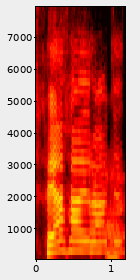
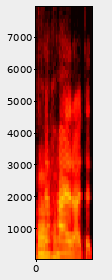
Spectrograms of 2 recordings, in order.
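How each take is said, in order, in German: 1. Die zweite Silbe ist nicht betont. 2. Die zweite Silbe ist betont. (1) "Also nicht verheiratet" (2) "Genau, verheiratet. Aha. Jetzt ist es richtig"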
